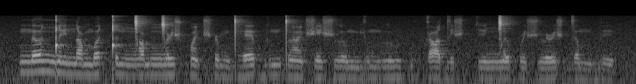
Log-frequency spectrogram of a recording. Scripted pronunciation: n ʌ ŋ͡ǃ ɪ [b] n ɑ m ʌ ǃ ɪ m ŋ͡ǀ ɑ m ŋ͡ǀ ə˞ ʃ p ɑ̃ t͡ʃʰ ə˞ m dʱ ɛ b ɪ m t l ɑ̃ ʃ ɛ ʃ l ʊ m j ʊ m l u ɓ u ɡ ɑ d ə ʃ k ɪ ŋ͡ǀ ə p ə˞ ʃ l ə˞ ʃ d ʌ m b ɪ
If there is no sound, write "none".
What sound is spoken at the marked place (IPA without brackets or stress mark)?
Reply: none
